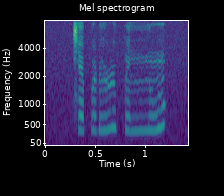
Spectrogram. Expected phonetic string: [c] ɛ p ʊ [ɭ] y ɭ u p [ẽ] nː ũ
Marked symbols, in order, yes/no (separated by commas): yes, no, yes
